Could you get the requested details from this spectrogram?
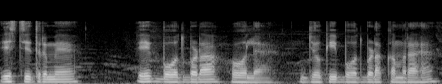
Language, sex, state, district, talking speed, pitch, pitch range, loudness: Hindi, male, Uttar Pradesh, Saharanpur, 175 wpm, 115 Hz, 110-125 Hz, -18 LUFS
